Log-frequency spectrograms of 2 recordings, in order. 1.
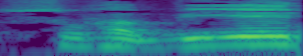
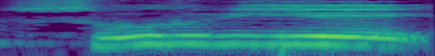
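ਪਹਿਲਾ ਸਵਰ ਛੋਟਾ ਹੈ। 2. ਪਹਿਲਾ ਸਵਰ ਲੰਮਾ ਹੈ।

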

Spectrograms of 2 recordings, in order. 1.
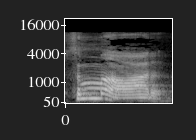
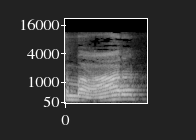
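ਇਹ ਸ਼ਬਦ ਭਾਰਾ ਬੋਲਿਆ ਜਾਂਦਾ ਹੈ, ਸਾਹ ਵਾਲੀ ਜ਼ੋਰਦਾਰ ਆਵਾਜ਼ ਨਾਲ। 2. ਇਹ ਸ਼ਬਦ ਹਲਕਾ ਬੋਲਿਆ ਜਾਂਦਾ ਹੈ, ਬਿਨਾਂ ਨਾਸਿਕ ਜਾਂ ਹਕਾਰ ਦੇ। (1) "ਯਾਨੀ ਭਾਰਾ ਉਚਾਰਨ ਕਰਨਾ।" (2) "ਪਹਿਲਾ ਸੰਭਾਰ ਹੈ, ਟਿੱਪੀ ਨੀ ਹੈਗੀ ਹੈ।"

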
